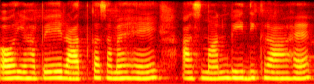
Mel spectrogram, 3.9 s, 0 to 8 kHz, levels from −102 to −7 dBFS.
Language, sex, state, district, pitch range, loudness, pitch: Hindi, female, Bihar, Gaya, 215-230 Hz, -29 LUFS, 220 Hz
